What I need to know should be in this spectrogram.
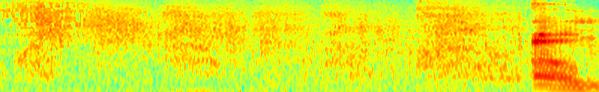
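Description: A heavy lever grinds as it is pulled.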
